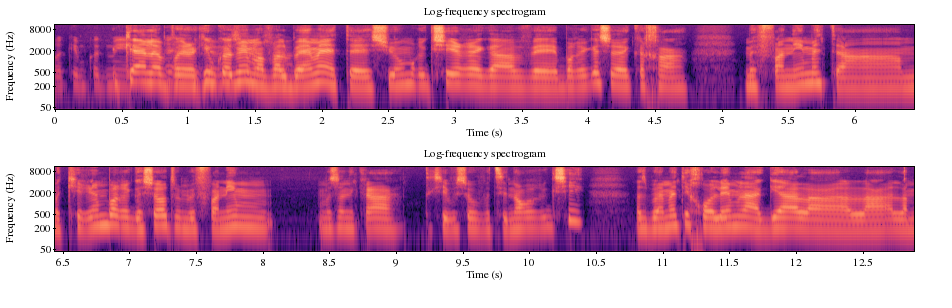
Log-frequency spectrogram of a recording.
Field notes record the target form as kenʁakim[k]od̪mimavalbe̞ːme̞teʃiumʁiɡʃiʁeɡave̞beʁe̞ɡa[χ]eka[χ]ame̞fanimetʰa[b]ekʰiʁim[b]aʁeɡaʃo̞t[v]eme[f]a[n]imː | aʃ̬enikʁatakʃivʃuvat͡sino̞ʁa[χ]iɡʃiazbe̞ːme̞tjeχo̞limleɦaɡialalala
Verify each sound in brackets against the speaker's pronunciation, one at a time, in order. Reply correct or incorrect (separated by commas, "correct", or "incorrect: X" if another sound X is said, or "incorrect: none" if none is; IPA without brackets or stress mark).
correct, incorrect: ʃ, correct, incorrect: m, correct, correct, correct, correct, incorrect: ʁ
